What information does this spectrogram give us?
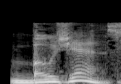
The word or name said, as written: beau geste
